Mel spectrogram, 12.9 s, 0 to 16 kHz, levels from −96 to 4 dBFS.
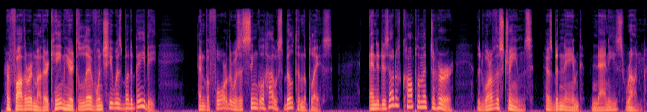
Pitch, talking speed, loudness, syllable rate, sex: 115 Hz, 200 wpm, -21 LUFS, 5.7 syllables/s, male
